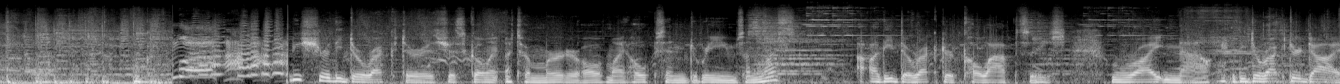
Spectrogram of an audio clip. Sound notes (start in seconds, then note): 10.7 inhales Oxygen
